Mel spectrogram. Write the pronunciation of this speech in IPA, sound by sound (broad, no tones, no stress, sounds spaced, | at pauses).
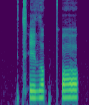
t͡sʼ e ð ɔ k pʼ ɔ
